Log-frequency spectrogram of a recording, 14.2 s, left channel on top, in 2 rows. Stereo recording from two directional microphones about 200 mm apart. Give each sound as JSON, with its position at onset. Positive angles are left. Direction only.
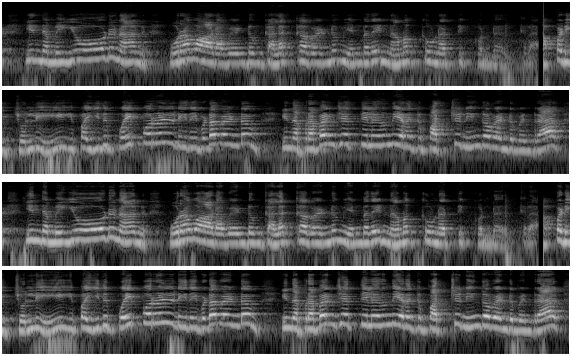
{"t": 0.3, "sound": "a woman's voice", "side_deg": -55}
{"t": 6.9, "sound": "a woman's voice", "side_deg": -55}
